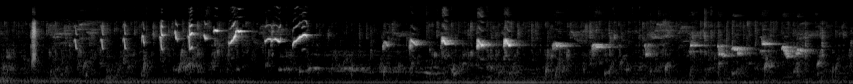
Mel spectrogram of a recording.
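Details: Pied fantail song, played as masteran training audio to get captive birds singing: a rapid run of sharp chips rising in pitch, then a slower series of clear whistled notes, each sliding downward, about four a second.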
